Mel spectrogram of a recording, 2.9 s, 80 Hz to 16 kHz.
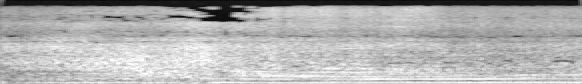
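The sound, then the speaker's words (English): A Porsche 944 Turbo race car going past, its engine a loud, steady droning note that holds through the whole stretch. “What have we got now? Another Porsche.”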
